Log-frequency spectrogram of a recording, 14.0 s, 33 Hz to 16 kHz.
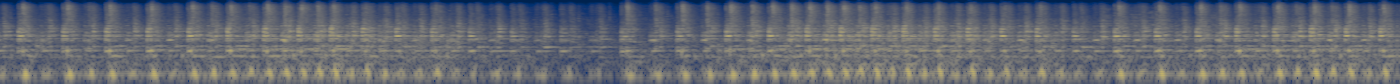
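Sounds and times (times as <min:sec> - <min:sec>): diesel engine knocking: 0:00.0 - 0:14.0.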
